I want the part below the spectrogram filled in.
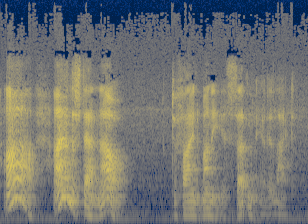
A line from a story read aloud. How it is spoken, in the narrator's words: with a cry of joy he exclaimed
